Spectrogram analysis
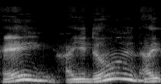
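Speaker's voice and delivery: mock talking-down voice, high. Retelling a woman repeating her greeting, imitating her condescending tone. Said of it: "she's being like super condescending".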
